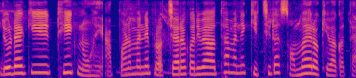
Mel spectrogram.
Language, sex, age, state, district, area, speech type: Odia, female, 30-45, Odisha, Kalahandi, rural, spontaneous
